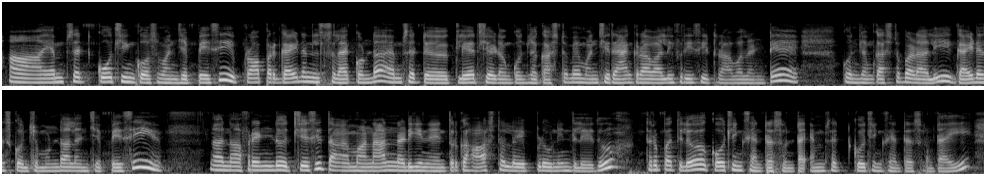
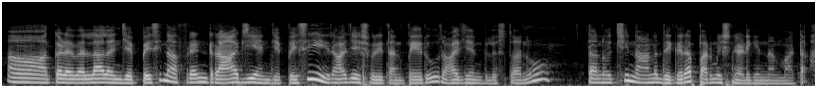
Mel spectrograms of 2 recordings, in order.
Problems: background conversations at intervals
